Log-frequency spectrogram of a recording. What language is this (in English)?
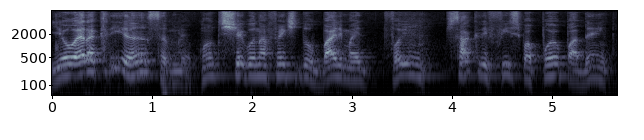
Portuguese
